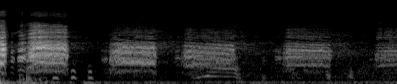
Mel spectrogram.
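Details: A pet macaw free-flying in a park with its flock-mate gives five harsh, raucous screams, about one per second, called a happy scream by its owner, over a low rumble of wind.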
